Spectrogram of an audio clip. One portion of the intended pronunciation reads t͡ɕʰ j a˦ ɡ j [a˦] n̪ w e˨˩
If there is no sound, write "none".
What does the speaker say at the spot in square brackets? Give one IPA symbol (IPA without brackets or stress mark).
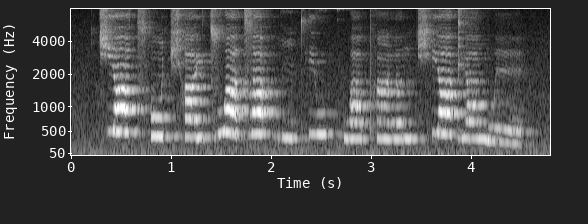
a˧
